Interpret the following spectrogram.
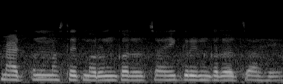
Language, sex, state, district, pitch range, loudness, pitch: Marathi, female, Maharashtra, Aurangabad, 195-210 Hz, -29 LUFS, 205 Hz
